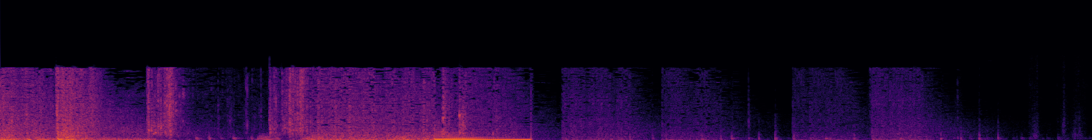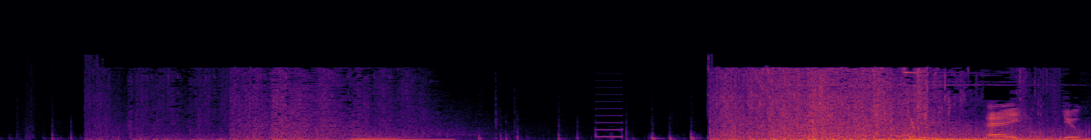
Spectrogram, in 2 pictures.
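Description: Gunfire in the Arsenal video game: dense bursts of rapid automatic shots and booming blasts, loud and close, separated by quieter stretches, with voices talking over parts of it.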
